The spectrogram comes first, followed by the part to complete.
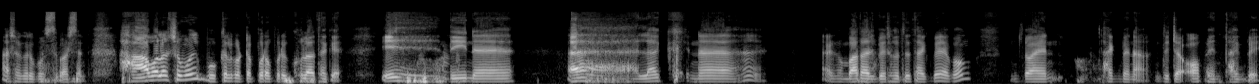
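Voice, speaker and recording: A man's voice: medium pitch, a little fast, creaky, fairly bright tone, slight background noise. A man teaching an online Quran recitation class, explaining patiently step by step and quizzing his students. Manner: asks students questions to check understanding.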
